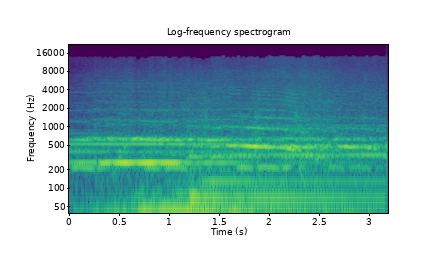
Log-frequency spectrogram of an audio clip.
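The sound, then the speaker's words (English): Humpback whale song recorded underwater with a hydrophone at a listening station off the coast of Bermuda: long, sustained tonal moans with layered harmonics that slowly bend in pitch, over a low rumbling hum of deep water. No voices are present. “These eerie, beautiful sounds. They weren't submarines. They were humpback whales.”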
